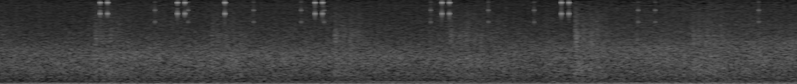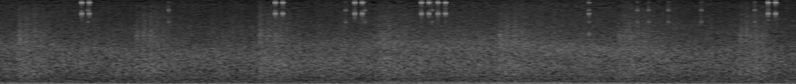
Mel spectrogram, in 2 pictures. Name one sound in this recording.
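Short electronic clicks sound now and then.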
